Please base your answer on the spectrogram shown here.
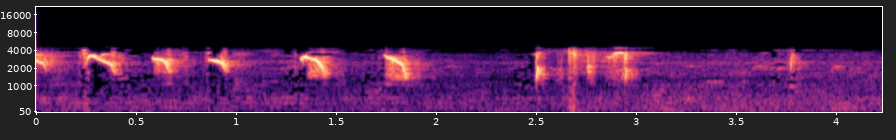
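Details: Greater green leafbird, song used as a lure for other birds: five bright falling whistled notes at even spacing, then a few harsher chirps and one faint final note.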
